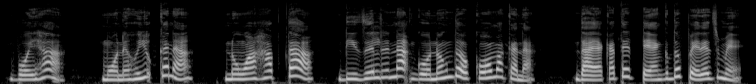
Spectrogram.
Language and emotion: Santali, happy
